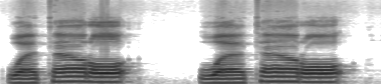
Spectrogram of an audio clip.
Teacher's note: ketika masuk ke ro baru rnya yang tebal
